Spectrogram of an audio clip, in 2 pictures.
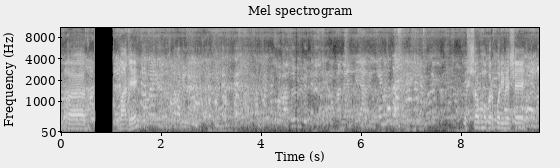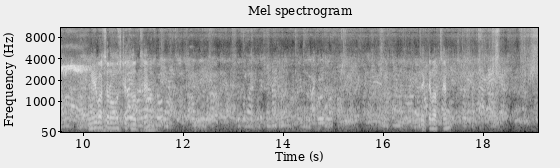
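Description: A crowd of men and women chatter all around outdoors.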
